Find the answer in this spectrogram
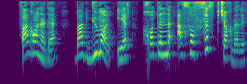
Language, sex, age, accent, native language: Uzbek, female, 18-24, Qashqadaryo, Uzbek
